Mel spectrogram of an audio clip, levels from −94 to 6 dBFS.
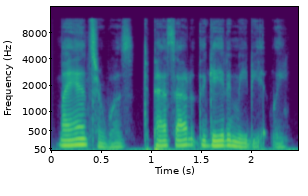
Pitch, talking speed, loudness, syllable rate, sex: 115 Hz, 240 wpm, -18 LUFS, 6.6 syllables/s, male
